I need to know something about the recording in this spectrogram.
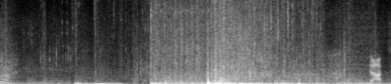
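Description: Gunfire and explosions boom.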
